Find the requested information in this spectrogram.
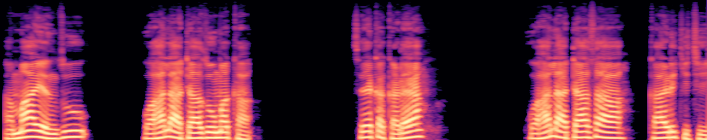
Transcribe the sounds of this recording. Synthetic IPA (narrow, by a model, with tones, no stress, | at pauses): ʔa˨mːaː˦jɐ˨nzu˦ | wɐ˨ɦa˦laː˨taː˦zoː˦mɐ˦ka˨ʔ | se˦ka˨kɐ˨ɽɐ˦ja˦ | wɐ˨ɦa˦laː˨taː˦s̬aː˦˨ | kaː˦ɽɪ˦kʲɪ˨t͡ʃeː˦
